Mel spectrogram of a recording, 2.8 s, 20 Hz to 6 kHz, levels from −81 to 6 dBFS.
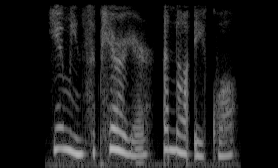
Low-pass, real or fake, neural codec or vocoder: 5.4 kHz; real; none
